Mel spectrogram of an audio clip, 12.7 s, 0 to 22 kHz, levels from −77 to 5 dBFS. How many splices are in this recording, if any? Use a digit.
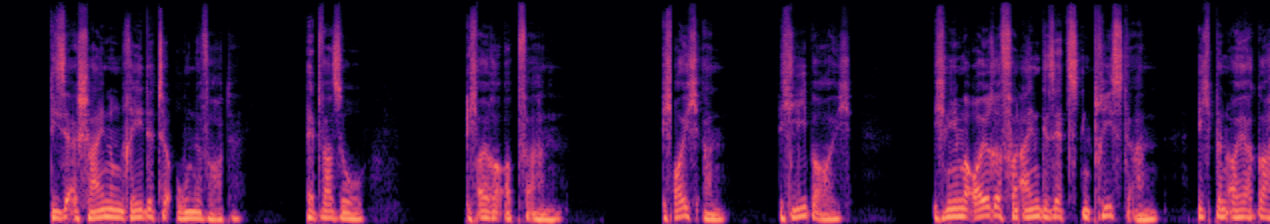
3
